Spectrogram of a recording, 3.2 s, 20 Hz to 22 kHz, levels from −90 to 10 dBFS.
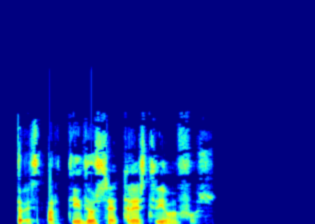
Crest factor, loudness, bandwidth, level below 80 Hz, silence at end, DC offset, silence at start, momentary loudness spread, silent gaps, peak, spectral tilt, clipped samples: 20 dB; -17 LUFS; 11 kHz; -56 dBFS; 1.05 s; under 0.1%; 0.15 s; 17 LU; none; 0 dBFS; -3.5 dB/octave; under 0.1%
